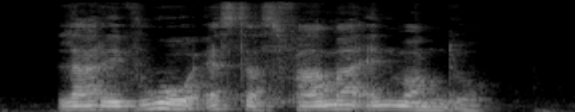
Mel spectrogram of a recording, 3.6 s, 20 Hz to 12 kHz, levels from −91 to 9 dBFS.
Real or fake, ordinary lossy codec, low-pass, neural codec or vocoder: real; AAC, 48 kbps; 10.8 kHz; none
